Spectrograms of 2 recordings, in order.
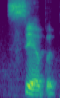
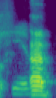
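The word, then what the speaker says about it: sibh: It says Conas Ada Sib. That's not how you pronounce it. It might be. You wouldn't know that, would ya? Well, actually, I do. I can. It's Conas Ata Shiv.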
